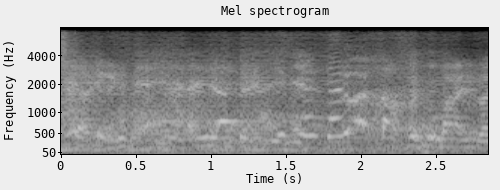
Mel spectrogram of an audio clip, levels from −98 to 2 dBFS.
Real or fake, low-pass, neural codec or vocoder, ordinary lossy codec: fake; 7.2 kHz; codec, 16 kHz, 0.5 kbps, FunCodec, trained on Chinese and English, 25 frames a second; none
